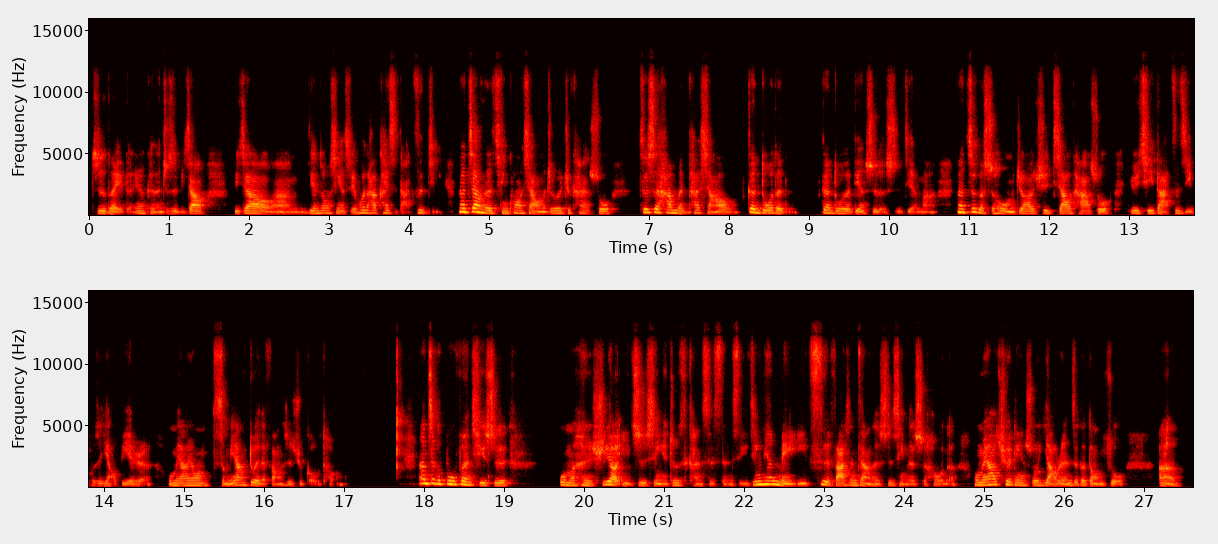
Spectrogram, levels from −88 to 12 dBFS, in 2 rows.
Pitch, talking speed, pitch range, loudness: 220 Hz, 340 characters per minute, 185-275 Hz, -30 LUFS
